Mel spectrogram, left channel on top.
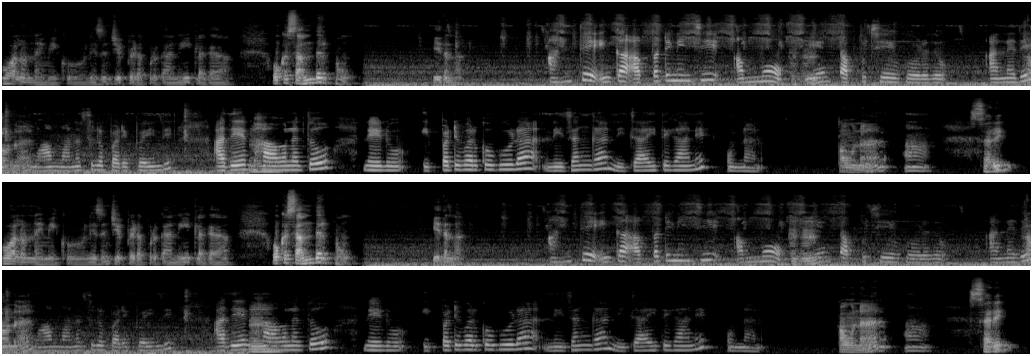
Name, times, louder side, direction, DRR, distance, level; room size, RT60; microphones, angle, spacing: voice 1, 0.0-3.5 4.3-4.6 7.9-8.2 10.2-10.6 12.8-13.0 18.7-19.1 20.0-20.3, right 3 dB, 55° right, 0.5 m, -29 dB
sound 1, 3.6-12.7, left 1 dB, 70° left, 0.8 m, -36 dB
voice 2, 5.5-9.5 9.9-17.9 18.7-20.4, left 5 dB, 50° left, 0.3 m, -29 dB
2.6 x 2.3 x 3.6 m
head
